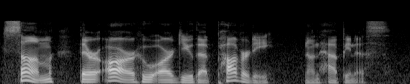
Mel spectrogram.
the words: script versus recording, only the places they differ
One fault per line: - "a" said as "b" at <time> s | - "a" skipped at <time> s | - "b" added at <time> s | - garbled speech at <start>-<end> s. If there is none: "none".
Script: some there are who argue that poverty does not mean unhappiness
- "does not mean" skipped at 2.8 s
